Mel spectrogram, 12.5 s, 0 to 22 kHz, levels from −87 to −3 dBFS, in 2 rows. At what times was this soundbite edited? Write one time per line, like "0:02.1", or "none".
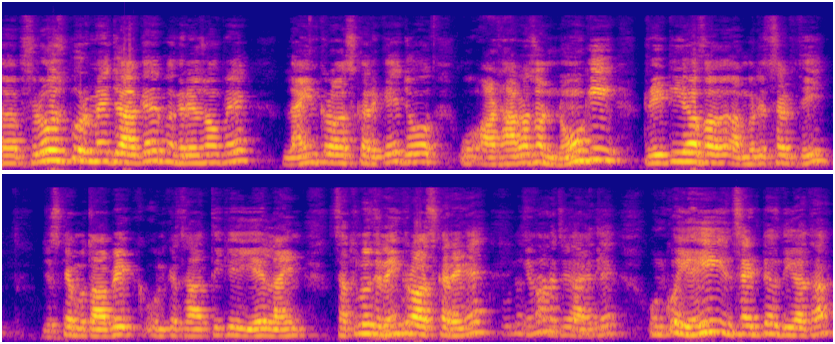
0:10.3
